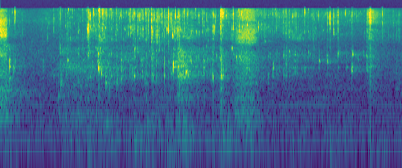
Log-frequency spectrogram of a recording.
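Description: A cloth being dipped and squeezed by hand in a plastic tub of water: faint, irregular splashing and trickling.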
